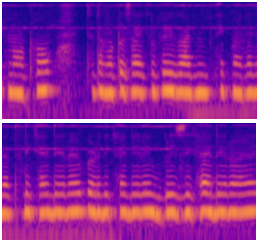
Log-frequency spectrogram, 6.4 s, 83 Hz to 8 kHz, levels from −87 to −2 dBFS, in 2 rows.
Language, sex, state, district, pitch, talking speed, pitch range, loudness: Hindi, female, Bihar, Madhepura, 245 Hz, 120 wpm, 240-250 Hz, -31 LUFS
